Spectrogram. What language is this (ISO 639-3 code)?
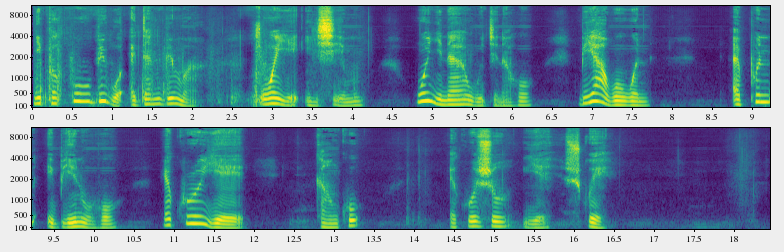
aka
